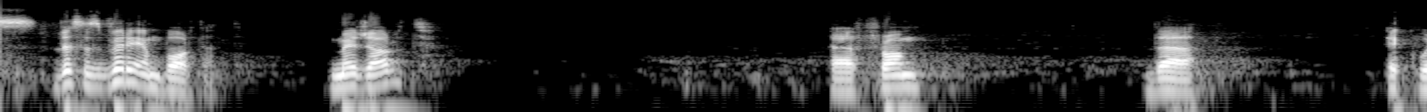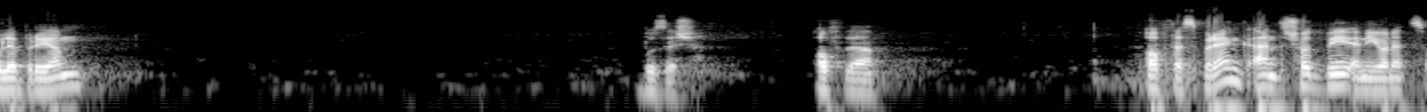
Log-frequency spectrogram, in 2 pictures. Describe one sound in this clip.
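A man speaks calmly in short bursts, as if explaining.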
